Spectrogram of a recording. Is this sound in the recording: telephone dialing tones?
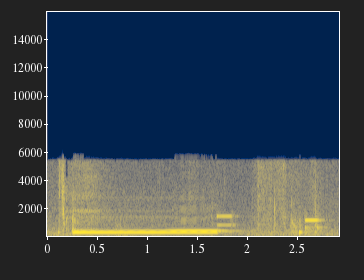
yes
